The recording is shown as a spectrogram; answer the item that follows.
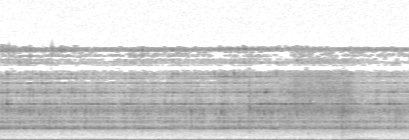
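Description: Steady low hum with faint room noise. The hum shifts in pitch a little over three seconds in.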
